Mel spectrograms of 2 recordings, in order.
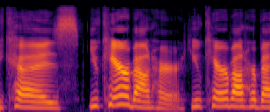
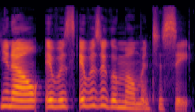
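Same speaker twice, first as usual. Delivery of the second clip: ordinary delivery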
